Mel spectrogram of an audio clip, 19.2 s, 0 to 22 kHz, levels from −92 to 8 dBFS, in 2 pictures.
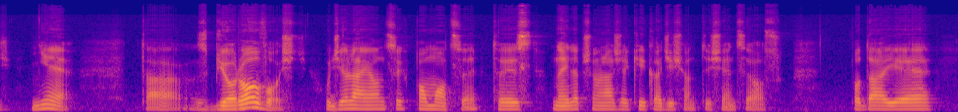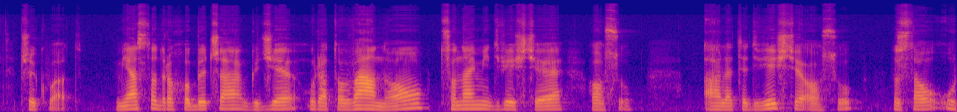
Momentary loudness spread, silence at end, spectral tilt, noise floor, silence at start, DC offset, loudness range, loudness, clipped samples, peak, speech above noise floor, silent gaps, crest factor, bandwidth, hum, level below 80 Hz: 12 LU; 0 s; -4 dB/octave; -57 dBFS; 0 s; under 0.1%; 5 LU; -26 LUFS; under 0.1%; -2 dBFS; 32 dB; none; 24 dB; 19 kHz; none; -68 dBFS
